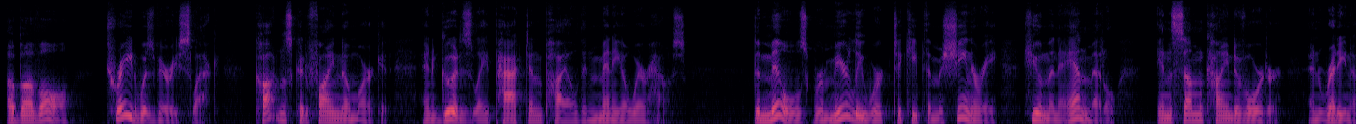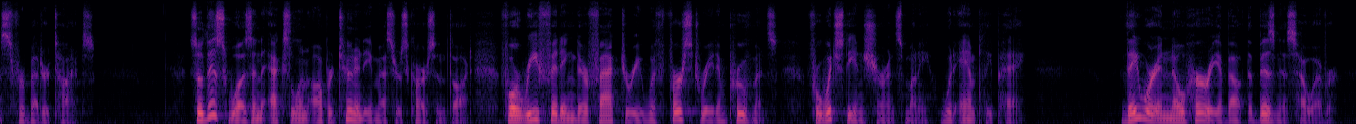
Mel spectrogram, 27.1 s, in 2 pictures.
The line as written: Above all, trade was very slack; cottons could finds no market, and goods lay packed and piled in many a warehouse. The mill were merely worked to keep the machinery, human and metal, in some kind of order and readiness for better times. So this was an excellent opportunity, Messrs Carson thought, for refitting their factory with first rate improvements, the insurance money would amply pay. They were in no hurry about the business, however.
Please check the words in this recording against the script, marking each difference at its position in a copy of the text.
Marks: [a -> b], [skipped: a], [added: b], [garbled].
Above all, trade was very slack; cottons could [finds -> find] no market, and goods lay packed and piled in many a warehouse. The [mill -> mills] were merely worked to keep the machinery, human and metal, in some kind of order and readiness for better times. So this was an excellent opportunity, Messrs Carson thought, for refitting their factory with first rate improvements, [added: for which] the insurance money would amply pay. They were in no hurry about the business, however.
